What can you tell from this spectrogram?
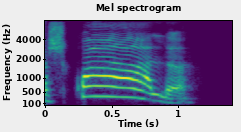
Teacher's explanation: a este vocala ceea ce înseamnă că o este semivocala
